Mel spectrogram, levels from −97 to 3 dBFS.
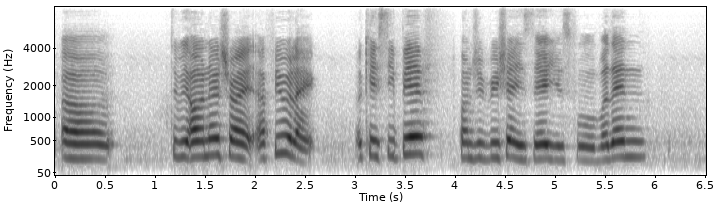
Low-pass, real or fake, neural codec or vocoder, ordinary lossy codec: none; fake; codec, 16 kHz, 0.9 kbps, LongCat-Audio-Codec; none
